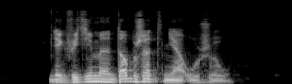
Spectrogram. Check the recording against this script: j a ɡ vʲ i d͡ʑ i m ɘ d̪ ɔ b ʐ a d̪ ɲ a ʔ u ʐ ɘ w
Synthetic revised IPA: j a ɡ vʲ i d͡ʑ i m ɘ d̪ ɔ b ʐ ɛ d̪ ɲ a ʔ u ʐ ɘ w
